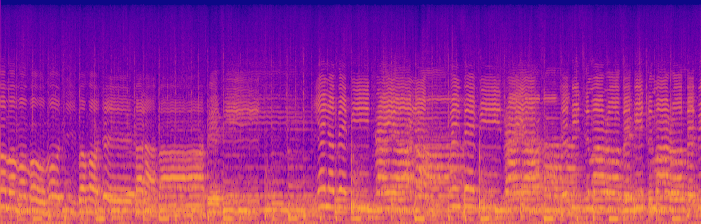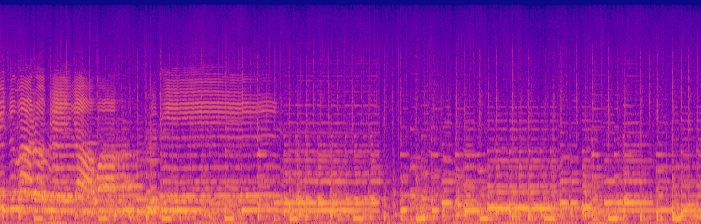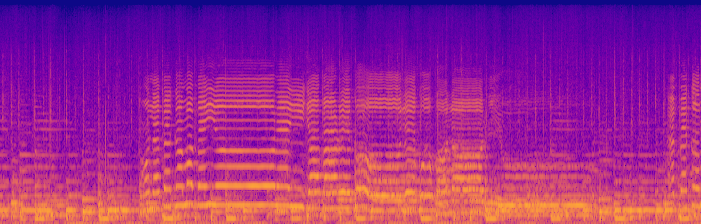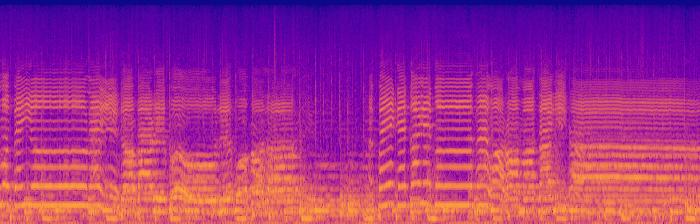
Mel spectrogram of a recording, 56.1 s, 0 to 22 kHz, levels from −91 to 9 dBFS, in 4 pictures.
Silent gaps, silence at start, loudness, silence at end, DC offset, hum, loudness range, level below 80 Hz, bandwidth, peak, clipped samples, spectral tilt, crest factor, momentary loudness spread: none; 0 s; -16 LUFS; 0 s; under 0.1%; none; 3 LU; -38 dBFS; 15 kHz; 0 dBFS; under 0.1%; -7 dB/octave; 14 dB; 4 LU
